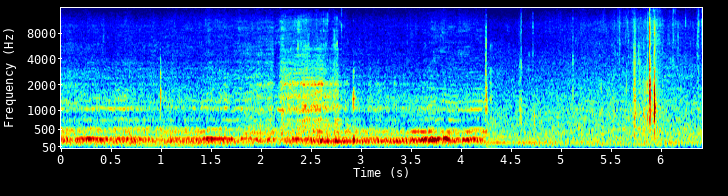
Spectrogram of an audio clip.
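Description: Honey bees buzzing in a small cluster inside a wooden bait hive, a steady hum. About four seconds in the hum thins out, and a couple of sharp clicks come near the end.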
